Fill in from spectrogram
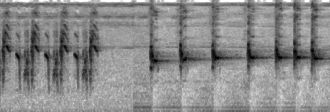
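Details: Yellow-vented bulbul notes played to rouse other bulbuls into combative singing: a quick set of bubbly, wavering whistles, then a series of sharp, evenly spaced chips about every third of a second.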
